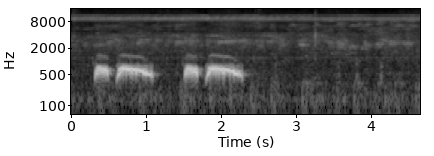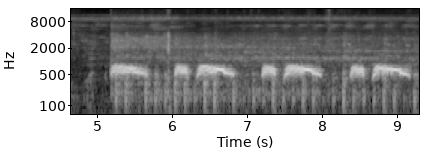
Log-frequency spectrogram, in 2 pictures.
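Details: Zebra dove song used to decoy other local zebra doves: two soft coo pairs, then a pause, then four louder rolling coo phrases in quick sequence over a rougher, noisier background.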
